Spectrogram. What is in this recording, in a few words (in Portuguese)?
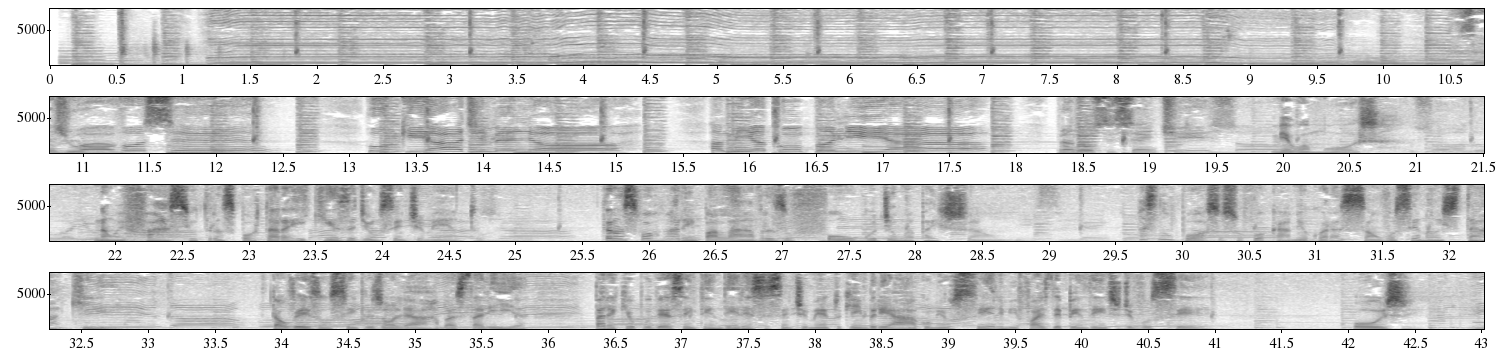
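aniversário romântica distante female; Telemensagem Aniversário Romântico – Distante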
